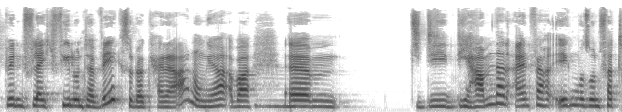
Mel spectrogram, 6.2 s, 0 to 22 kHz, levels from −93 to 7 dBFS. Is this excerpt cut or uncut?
uncut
